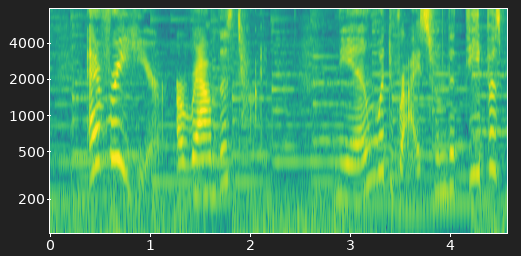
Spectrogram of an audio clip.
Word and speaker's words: 年: This story may also explain why the word year is pronounced Nian in Chinese, and why the celebration of Chinese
